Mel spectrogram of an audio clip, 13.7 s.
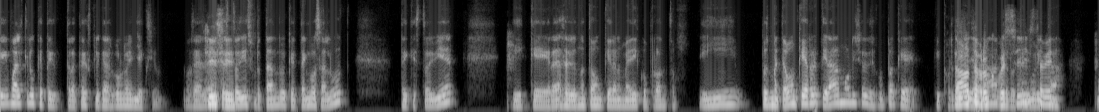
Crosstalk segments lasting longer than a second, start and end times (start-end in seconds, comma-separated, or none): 11.9-13.2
